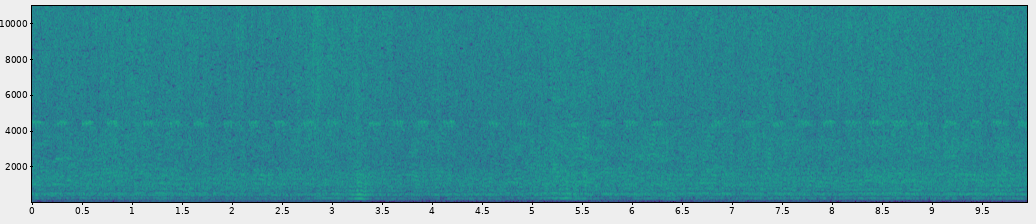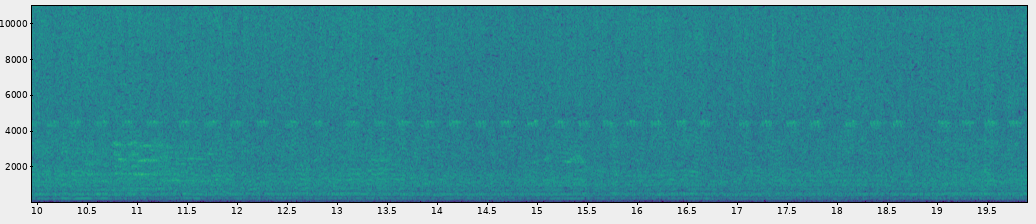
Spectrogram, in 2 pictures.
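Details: Constant buzzing of numerous bees, a dense droning hum; a low rumble fades out early and a few short louder buzzes pass by close, over a faint steady high tick.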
